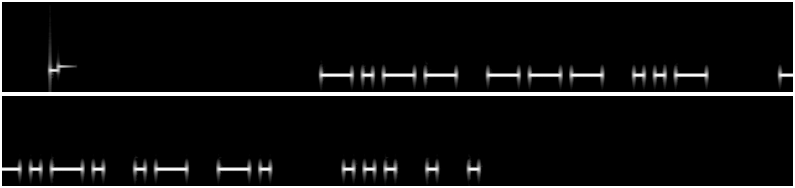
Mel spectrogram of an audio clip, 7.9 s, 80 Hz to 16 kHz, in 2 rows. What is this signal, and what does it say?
Morse code, heard as a keyed tone, about 23 wpm, 700 Hz. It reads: YOU CAN SEE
